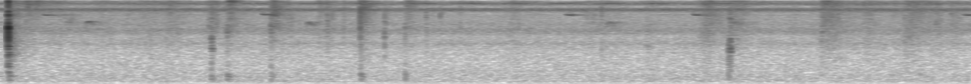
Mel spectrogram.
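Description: Forest ambience with a steady high insect drone and short high chirps. A sharp knock right at the start is the loudest sound, and a few fainter knocks and clicks follow through the rest.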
